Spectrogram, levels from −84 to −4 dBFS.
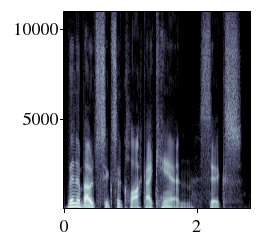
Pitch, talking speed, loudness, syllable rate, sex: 120 Hz, 150 wpm, -20 LUFS, 3.5 syllables/s, male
